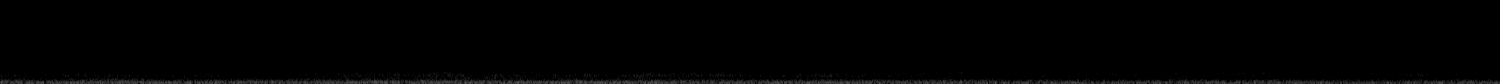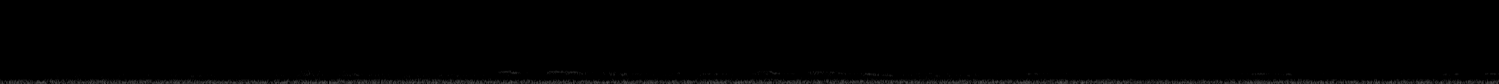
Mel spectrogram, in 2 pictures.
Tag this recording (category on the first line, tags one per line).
Soundscapes > Nature
natural-soundscape
nature
meadow
raspberry-pi
field-recording
soundscape
phenological-recording
alice-holt-forest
